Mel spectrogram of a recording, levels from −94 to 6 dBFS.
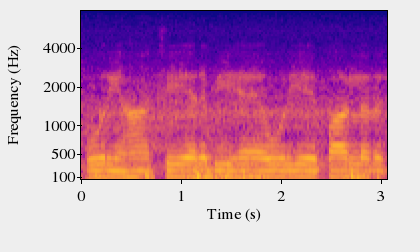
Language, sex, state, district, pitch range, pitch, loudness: Hindi, male, Haryana, Jhajjar, 105-110 Hz, 110 Hz, -14 LUFS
